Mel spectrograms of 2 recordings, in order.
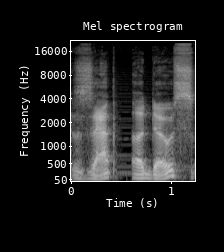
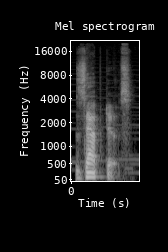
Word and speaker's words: Zapdos: Kid me grew up pronouncing it Zapados like Z- A P A D O S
